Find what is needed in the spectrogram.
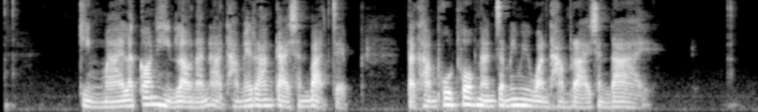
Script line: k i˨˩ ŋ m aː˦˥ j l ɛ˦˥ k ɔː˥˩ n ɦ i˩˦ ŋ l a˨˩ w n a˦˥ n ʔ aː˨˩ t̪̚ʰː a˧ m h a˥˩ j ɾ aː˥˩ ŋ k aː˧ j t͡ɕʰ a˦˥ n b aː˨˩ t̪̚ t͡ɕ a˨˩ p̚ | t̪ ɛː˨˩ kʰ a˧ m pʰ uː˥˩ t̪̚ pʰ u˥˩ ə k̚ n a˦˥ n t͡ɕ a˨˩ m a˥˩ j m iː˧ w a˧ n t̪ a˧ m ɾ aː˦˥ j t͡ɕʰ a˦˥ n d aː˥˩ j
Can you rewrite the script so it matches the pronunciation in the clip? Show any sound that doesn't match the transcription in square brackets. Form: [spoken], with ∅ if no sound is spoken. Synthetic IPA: k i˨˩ ŋ m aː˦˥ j l ɛ˦˥ k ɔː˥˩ n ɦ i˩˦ [n] l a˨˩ w n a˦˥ n ʔ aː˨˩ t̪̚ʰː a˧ m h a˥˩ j ɾ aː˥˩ ŋ k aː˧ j t͡ɕʰ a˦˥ n b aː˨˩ t̪̚ t͡ɕ [e˨˩] p̚ | t̪ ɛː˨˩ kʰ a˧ m pʰ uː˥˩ t̪̚ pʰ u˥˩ ə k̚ n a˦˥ n t͡ɕ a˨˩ m a˥˩ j m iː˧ w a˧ n [t̪ʰ] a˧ m ɾ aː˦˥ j t͡ɕʰ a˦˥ n d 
